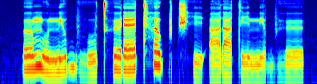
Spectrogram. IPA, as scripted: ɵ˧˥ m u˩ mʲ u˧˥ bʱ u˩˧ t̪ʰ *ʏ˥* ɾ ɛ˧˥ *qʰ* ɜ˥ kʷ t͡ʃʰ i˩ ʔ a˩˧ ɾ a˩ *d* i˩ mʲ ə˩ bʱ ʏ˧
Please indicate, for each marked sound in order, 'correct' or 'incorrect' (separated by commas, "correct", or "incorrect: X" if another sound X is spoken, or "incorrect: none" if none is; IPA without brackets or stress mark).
correct, incorrect: tʰ, incorrect: t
